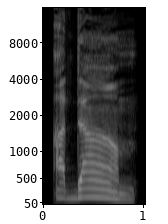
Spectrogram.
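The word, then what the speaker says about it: אדם: Now, how do you say man in Hebrew? Adam.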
